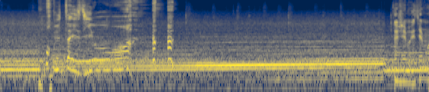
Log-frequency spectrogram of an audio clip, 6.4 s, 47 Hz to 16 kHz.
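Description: A BMW M3 at speed on a race circuit overtakes with a loud, sustained engine drone among other cars, the pitch shifting as it passes, while people talk excitedly over it.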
